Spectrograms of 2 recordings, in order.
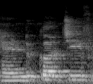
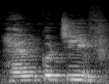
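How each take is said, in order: First: A 'd' sound is heard after 'han'. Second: No 'd' sound is heard after 'han'. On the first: The speaker calls it wrong. "काफी लोग इसको बोलते हैं हैंडकरचीफ, ये हैंडकरचीफ नहीं है" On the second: The speaker calls it right. "डी क्या है, साइलेंट है"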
